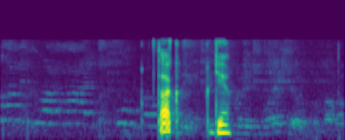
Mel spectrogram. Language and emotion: Russian, neutral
